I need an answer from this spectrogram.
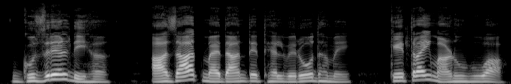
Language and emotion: Sindhi, neutral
